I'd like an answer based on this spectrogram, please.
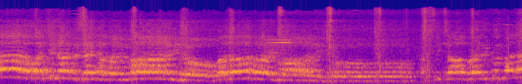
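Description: A crowd of mourners chanting a Kashmiri noha together in a slow, wavering melody, with sharp beats about every half to three-quarters of a second.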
